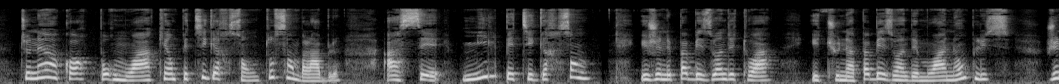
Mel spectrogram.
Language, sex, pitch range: French, female, 175-250 Hz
